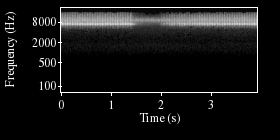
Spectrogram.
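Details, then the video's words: Grasshoppers heard without music. A bright, high-pitched buzzing trill pulses rapidly and evenly, dips almost to silence for about half a second, then swells back to its earlier level. "Grass Hopper Sounds"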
